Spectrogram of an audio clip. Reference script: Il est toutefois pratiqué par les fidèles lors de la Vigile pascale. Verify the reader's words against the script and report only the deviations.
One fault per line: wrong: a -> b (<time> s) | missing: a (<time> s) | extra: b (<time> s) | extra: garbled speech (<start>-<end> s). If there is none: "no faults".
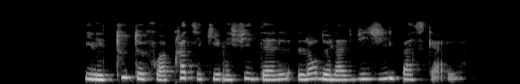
missing: par (2.2 s)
